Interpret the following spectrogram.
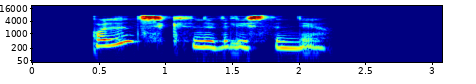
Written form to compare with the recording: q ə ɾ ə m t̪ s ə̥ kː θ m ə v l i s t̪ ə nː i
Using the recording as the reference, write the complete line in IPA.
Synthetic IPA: q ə l ə n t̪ s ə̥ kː θ n ə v l i s t̪ ə nː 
